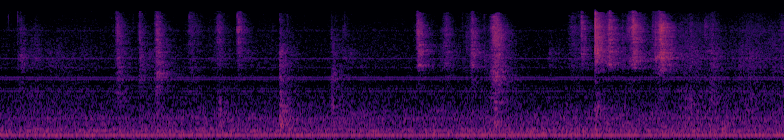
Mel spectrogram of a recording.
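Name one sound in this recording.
Small tools tap and click softly on a cake.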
